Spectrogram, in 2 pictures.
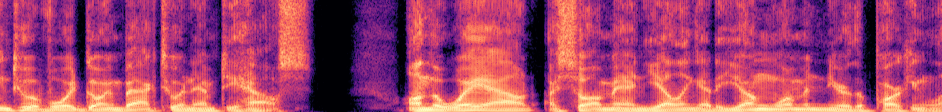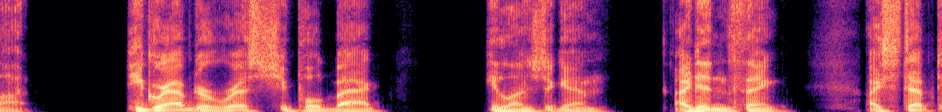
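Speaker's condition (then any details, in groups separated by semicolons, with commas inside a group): No condition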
